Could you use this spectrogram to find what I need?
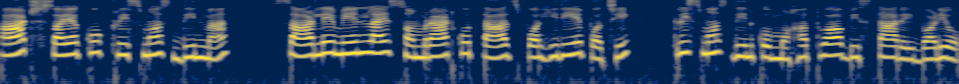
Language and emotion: Nepali, neutral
